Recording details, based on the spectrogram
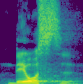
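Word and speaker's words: νέος: 여러분, 연소함이라는 단어를 헬라어로 찾아본다면 이렇게 발음합니다. 네오스 혹은 네오테토스입니다.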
